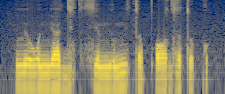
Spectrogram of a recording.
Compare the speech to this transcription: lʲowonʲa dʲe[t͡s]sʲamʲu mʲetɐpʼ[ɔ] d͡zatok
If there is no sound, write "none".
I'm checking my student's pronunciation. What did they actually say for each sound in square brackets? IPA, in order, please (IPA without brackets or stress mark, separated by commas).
t͡s, ɔ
